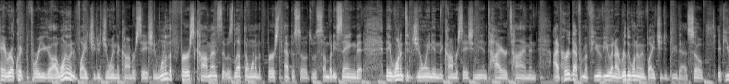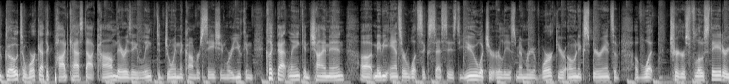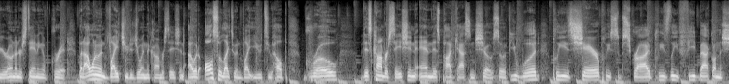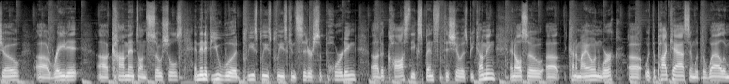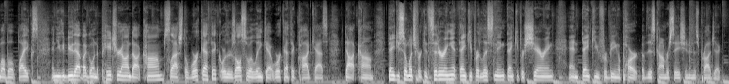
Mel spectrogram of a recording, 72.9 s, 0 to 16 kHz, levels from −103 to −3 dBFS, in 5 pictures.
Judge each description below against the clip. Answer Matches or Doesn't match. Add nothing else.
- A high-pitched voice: Doesn't match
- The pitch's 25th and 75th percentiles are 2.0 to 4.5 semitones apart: Matches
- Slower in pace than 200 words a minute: Doesn't match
